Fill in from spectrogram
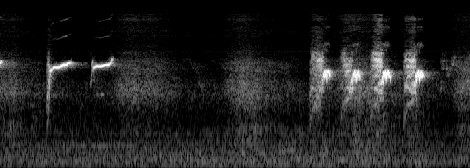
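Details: Sooty-headed bulbul training lure to bring birds into song: two clear, high, slurred whistled notes, then a quick run of four buzzy chirps after a quiet gap.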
